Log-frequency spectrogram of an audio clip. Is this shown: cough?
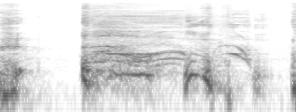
yes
